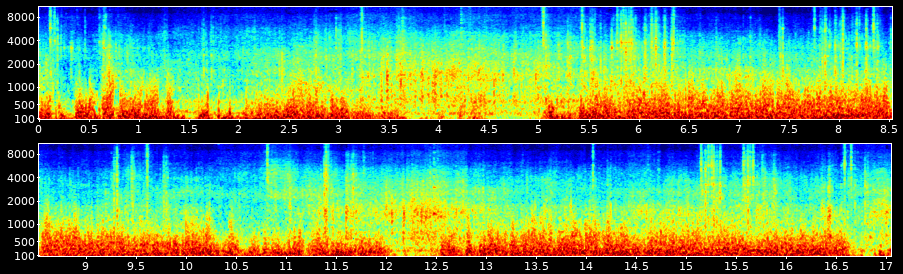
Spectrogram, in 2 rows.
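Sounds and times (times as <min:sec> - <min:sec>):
tyres on loose gravel: 0:00.0 - 0:17.0
wind buffeting microphone: 0:00.0 - 0:17.0
clicks and rattles of stones: 0:02.7 - 0:06.5, 0:07.4 - 0:08.6.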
